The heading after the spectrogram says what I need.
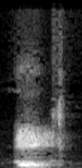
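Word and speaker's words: ἐκ: El número que corresponde a entre los 7 es G1537, que es el griego 1537, que en el griego se pronuncia ek.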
